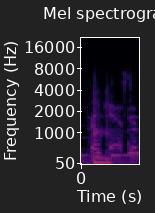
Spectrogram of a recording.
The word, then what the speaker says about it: Procazt: So, it's still pronounced Procast, not Procast because Wolf was making such a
